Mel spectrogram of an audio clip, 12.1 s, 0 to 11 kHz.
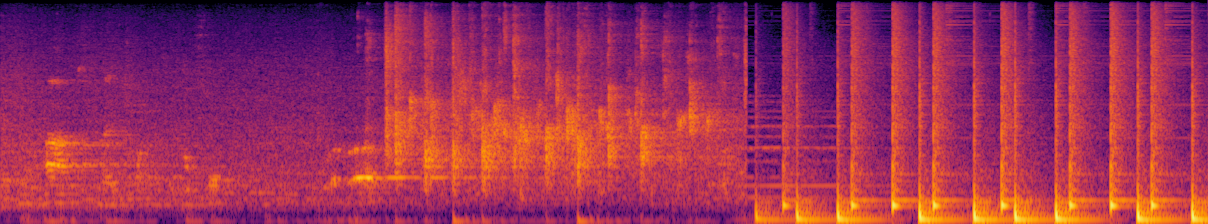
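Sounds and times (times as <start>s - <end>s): audience clapping: 3.6s - 7.5s
drum kit beat with bass drum: 7.5s - 12.0s.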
